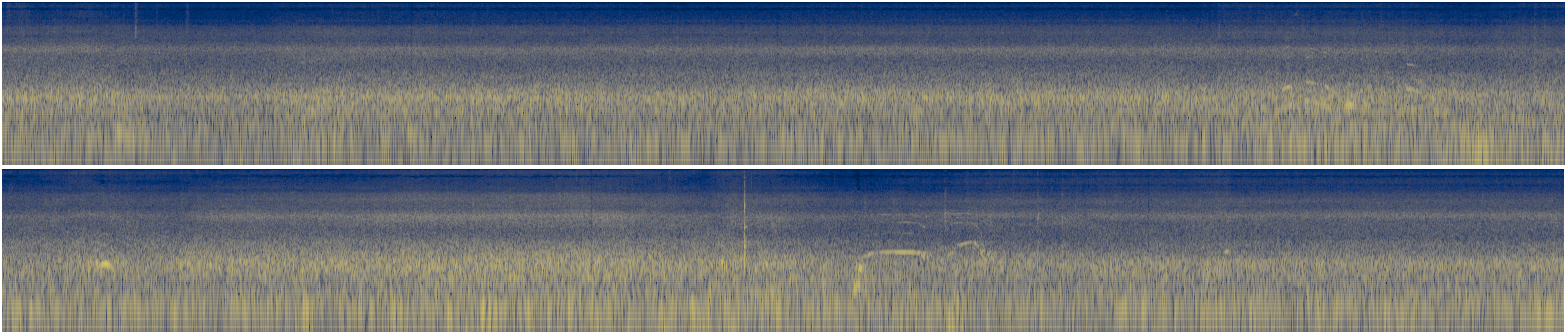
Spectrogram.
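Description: A mountain creek rushes steadily over rocks and small cascades. There is a single sharp click a little past two-thirds of the way through.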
